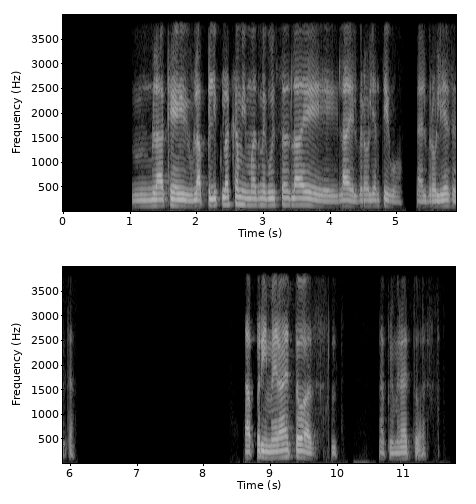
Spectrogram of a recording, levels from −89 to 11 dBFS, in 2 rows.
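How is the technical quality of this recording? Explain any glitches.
The recording has two kinds of glitch, both tied to pauses in the speech, heard through a narrowband call path with nothing above 4 kHz.

Comfort noise in place of the background at 0.0–1.04 s, 5.12–5.3 s, 6.11–8.63 s and 10.07–10.64 s: the sender likely stopped transmitting during silence, so a steady, featureless synthetic hiss replaces the real background, about 17, 29, 1 and 12 dB quieter respectively.

Onset clipped by the voice detector at 1.01–1.04 s (30 ms) and 8.61–8.63 s (20 ms): the detector was likely slow to catch speech resuming, so each word starts abruptly, its soft beginning lost under the filler noise.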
